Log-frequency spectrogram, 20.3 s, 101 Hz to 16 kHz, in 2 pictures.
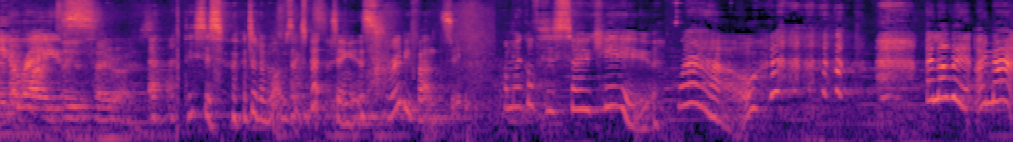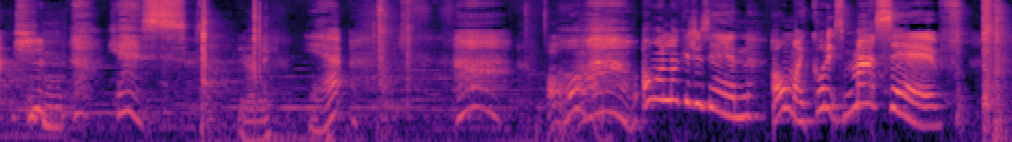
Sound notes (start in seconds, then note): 7.4 laughing; 12.1 door latch clicking; 13.6 gasping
